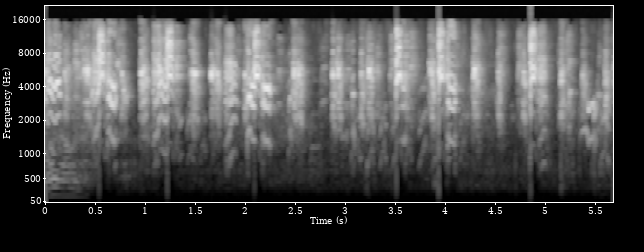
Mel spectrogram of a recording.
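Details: Hand-tame green-cheeked parakeet at a pet shop in Fukuoka Prefecture, Japan: dense bursts of harsh, raspy, high squawks repeated rapidly and almost without pause. A brief low human voice is heard at the very start.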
